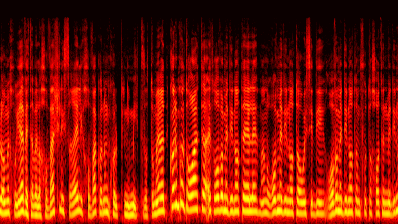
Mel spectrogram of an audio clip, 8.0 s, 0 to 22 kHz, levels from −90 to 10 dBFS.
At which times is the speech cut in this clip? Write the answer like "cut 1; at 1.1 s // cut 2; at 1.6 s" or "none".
cut 1; at 3.4 s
